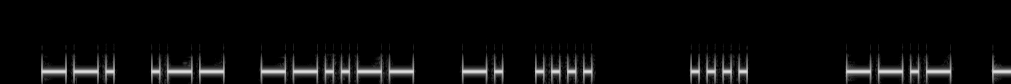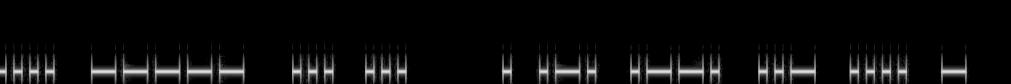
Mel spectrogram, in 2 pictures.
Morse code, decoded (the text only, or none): GW,NH H QB0SS ERPUHT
